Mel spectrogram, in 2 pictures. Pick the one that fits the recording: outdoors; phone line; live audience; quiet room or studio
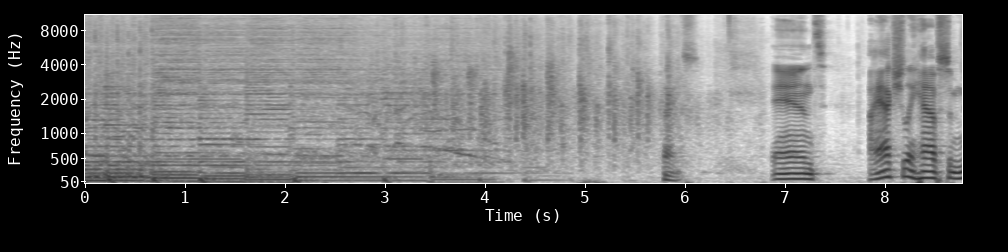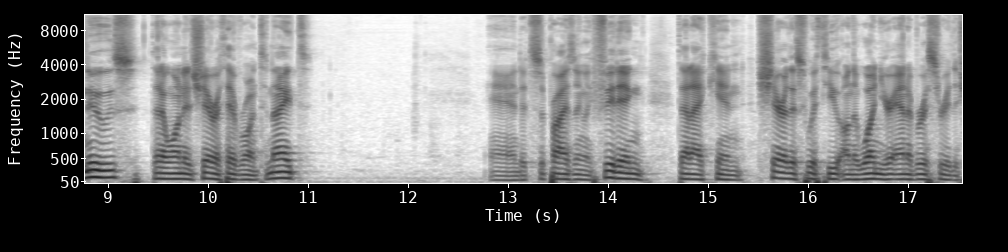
live audience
